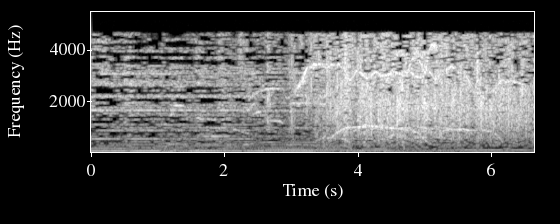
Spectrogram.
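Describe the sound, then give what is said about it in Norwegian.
An audience at the Magnus Barfot cinema in Bergen breaks into applause after a screening of the film Sirkel, with dense clapping that grows louder after a few seconds. Scattered voices and cheers rise from the crowd beneath it. “Slik hørtes det ut da filmen var over. Publikum var mer enn fornøyd, og jeg var imponert over Sirkel.”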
